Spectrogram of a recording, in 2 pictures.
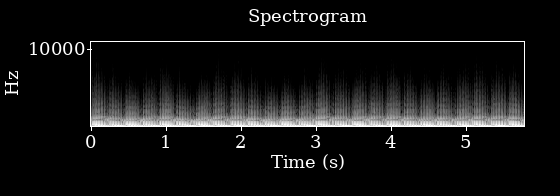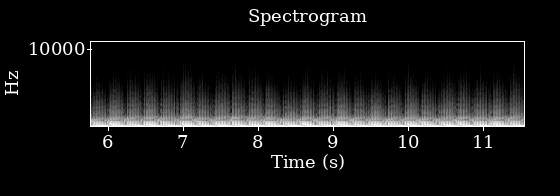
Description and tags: Oscillating energy [loop] 03
Created using an A-100 analogue modular synthesizer.
Recorded and edited in Cubase 6.5.
It's always nice to hear what projects you use these sounds for.
city, sci-fi, retro, shield, 60s, spaceship, science-fiction, 50s, energy, electronic, ambience, conduit, field, drone, machine, space, classic, synthetic, loop, scifi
